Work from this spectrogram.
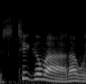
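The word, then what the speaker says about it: stigma: 이건 여러분 헬라어나 영어가 발음이 똑같습니다. 흔적이라고 하게 될 때 헬라오는 이제 스티그마라고 이야기하는데 영어도 그대로 스티그마라고 이야기합니다.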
